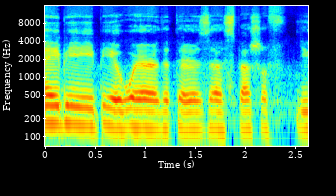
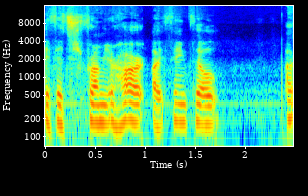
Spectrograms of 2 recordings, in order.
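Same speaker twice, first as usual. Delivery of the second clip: shaky, trembling voice; 4 semitones higher than usual. Speaking to viewers while wanting to read their comments, shaky. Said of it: "sorry, I'm shaking".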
